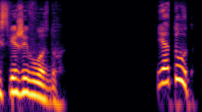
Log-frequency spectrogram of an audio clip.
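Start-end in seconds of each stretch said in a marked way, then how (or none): 2.0-2.5 high-pitched excited call; high voice hailing others; calling from outside. A narrator's reading. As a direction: call up to those above. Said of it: "донёсся голос Инны".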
